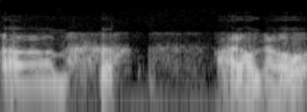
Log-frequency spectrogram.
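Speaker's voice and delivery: very slow, nervous, uncertain delivery. Answering why a date's text went unanswered, sounding a little nervous. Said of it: "you sound a little nervous".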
